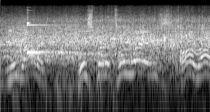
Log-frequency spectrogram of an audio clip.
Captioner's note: ding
